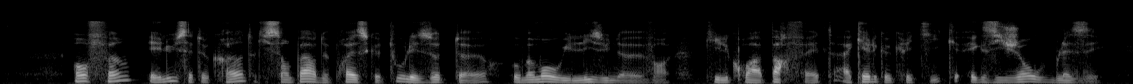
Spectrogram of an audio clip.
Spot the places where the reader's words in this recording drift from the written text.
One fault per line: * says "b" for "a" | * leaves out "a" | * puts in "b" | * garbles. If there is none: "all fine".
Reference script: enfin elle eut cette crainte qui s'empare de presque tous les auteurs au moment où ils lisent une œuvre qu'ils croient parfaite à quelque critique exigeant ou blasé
all fine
